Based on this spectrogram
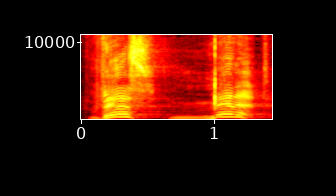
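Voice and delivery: loud, high, slow proclamation; dramatic preacher. Retold or imitated. Evangelist proclaiming the second coming, loud and slow. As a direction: thunder it like a revival preacher. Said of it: "Dramatic pause".

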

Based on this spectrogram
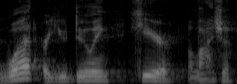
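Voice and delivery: slow, softly asked question; gentle voice of God. Acted. God asking Elijah at the cave, slow gentle question. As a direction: ask it tenderly, slowly. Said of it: "a voice came to him and said".

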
